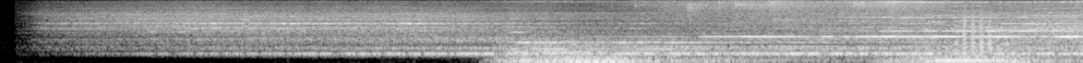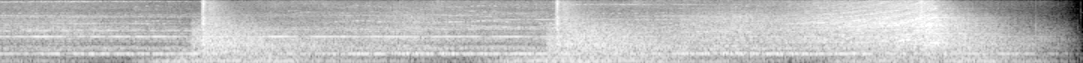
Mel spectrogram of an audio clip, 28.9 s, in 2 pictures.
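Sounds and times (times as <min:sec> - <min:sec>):
horror music: 0:01.0 - 0:28.8.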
